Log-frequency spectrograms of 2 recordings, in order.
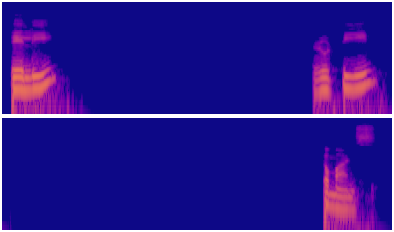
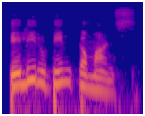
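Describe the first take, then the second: First: "daily ... routine ... commands" with a long pause after each word. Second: Said in the usual way. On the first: Shown as a demonstration. Teacher dictates the heading word by word. ("Daily routine commands" एक-एक शब्द रुक कर बोलें)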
